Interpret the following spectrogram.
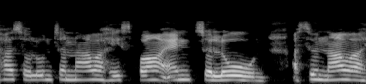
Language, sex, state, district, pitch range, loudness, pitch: Marathi, female, Maharashtra, Solapur, 200-215 Hz, -17 LUFS, 210 Hz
